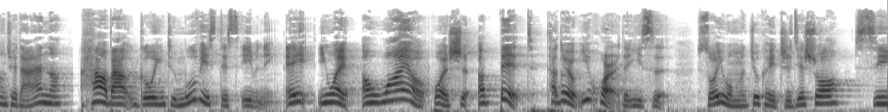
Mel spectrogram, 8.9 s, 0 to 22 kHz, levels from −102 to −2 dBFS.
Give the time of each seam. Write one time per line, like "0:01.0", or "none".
0:03.1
